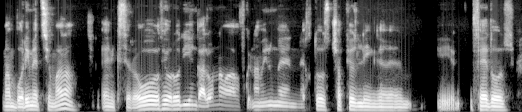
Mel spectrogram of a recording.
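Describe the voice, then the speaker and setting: A man's voice: on the low side, steady tone, dark tone, no echo. A man with a Cypriot Greek accent, giving his opinions as a panellist in a casual football discussion.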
